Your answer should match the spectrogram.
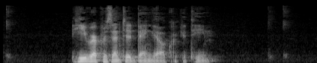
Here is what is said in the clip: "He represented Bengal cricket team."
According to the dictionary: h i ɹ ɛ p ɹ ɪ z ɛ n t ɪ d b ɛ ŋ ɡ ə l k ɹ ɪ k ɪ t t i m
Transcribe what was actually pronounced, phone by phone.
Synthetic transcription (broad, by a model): h i ɹ ɛ p ɹ ɪ z ɛ n t ɪ d b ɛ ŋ ɡ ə l k w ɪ k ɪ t t i m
